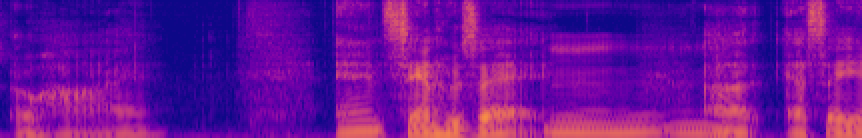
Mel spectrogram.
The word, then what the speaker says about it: Ojai: in spanish and also Ojai California but it's spelled oj AI but pronounced oh hi and san jose SI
